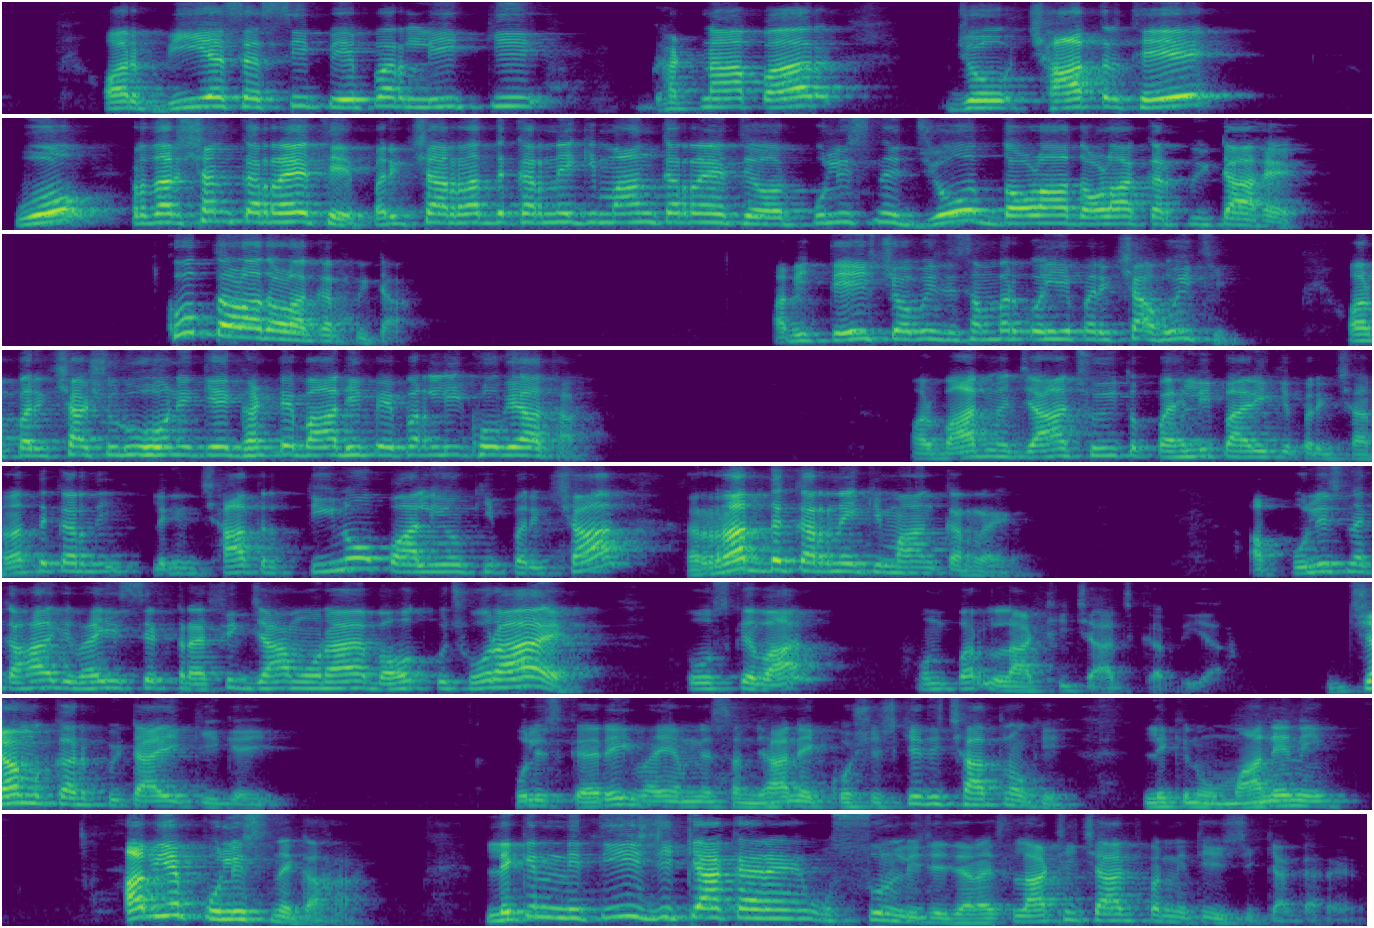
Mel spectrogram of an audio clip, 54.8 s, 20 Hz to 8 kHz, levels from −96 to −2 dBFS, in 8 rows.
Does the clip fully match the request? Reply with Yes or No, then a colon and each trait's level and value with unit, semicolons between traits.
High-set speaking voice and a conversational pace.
Yes: high, 195 Hz; average, 175 wpm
